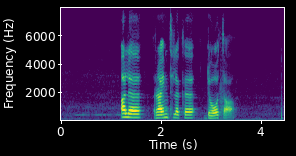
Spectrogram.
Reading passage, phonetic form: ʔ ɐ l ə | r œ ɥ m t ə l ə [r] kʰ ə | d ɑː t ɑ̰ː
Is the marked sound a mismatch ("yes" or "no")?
yes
